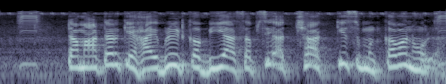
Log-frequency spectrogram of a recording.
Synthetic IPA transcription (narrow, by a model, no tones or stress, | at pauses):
ʈəmaːʈəɾkeɦaːjbɾiːɖkəbijasəbseə̰tːʃʰakɪsmkɐʋənɦoːl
